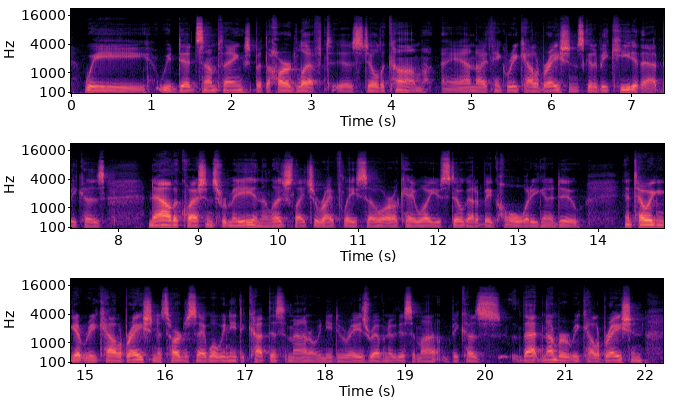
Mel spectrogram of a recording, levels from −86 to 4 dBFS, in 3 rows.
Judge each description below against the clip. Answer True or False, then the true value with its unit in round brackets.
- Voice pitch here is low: True (85 Hz)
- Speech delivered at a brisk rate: True (215 wpm)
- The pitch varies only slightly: True (1.6 semitones)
